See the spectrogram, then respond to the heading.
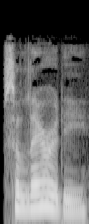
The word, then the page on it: celerity: American English; ɾ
